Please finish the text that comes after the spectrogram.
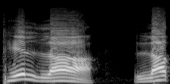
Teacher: पार्श्विक व्यंजन जीभ के दोनों तरफ हवा निकल ही और बीच से नहीं निकला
